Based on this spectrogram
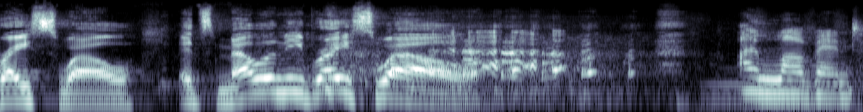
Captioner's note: laughter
